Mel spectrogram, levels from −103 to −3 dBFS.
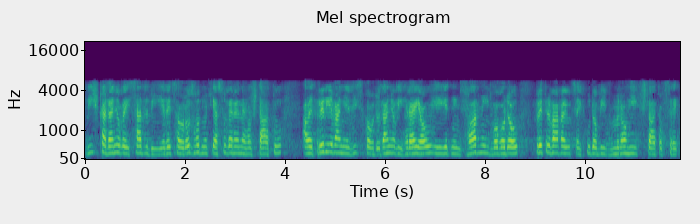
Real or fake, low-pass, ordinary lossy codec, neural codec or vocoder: fake; 5.4 kHz; AAC, 24 kbps; codec, 44.1 kHz, 3.4 kbps, Pupu-Codec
